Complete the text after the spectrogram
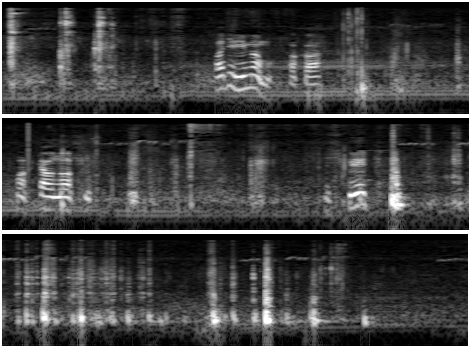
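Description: A trowel scrapes and taps on bricks.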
